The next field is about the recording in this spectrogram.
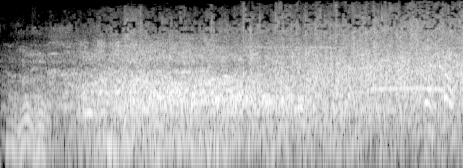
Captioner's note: audience groans; cheers and applause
